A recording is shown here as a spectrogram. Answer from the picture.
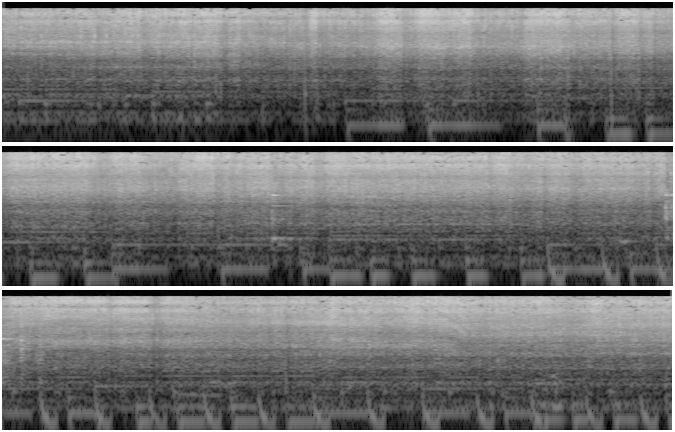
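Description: Raw chicken pieces sizzling in hot oil in a frying pan with sautéed garlic and onion: a steady frying hiss.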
